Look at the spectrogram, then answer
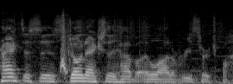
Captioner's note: video whooshes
